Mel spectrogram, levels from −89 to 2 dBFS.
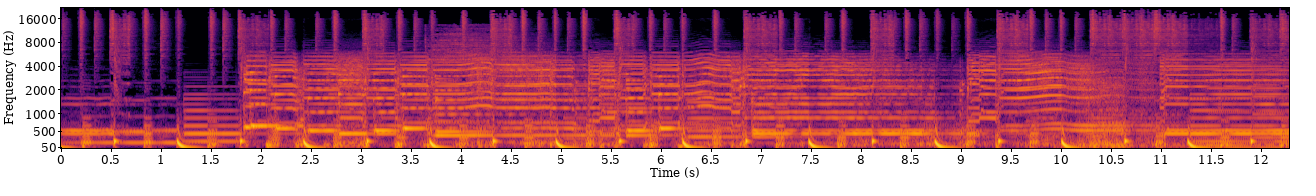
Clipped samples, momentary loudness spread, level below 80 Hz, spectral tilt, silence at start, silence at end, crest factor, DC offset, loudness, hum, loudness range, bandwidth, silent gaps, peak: under 0.1%; 5 LU; -30 dBFS; -5 dB/octave; 0 s; 0 s; 14 dB; under 0.1%; -19 LUFS; none; 2 LU; over 20 kHz; none; -4 dBFS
